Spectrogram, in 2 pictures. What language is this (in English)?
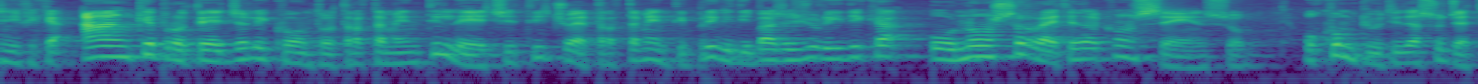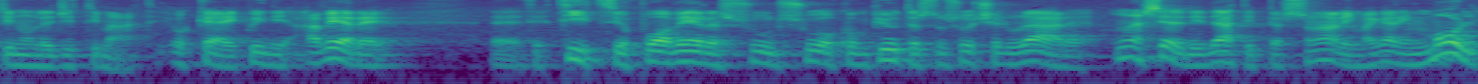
Italian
